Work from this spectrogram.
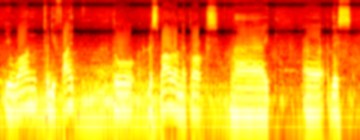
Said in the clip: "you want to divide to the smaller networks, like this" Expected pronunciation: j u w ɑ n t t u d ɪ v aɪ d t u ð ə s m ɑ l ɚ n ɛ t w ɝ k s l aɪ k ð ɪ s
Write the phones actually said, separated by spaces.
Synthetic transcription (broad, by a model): j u w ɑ n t t u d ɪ f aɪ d t u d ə s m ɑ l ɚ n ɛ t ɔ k s l aɪ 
